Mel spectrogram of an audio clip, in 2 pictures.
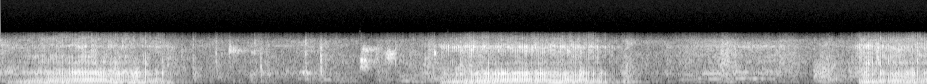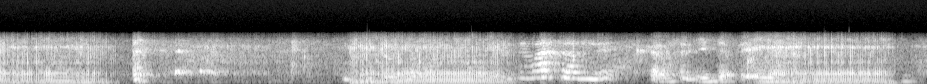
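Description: Loud, rough, rattling snores on repeated breaths, about five in fourteen seconds, with quieter gaps between; heavy snoring.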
